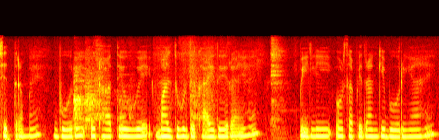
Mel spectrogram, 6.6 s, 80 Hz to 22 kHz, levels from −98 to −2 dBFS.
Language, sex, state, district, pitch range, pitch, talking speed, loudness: Hindi, female, Bihar, Lakhisarai, 195-210 Hz, 195 Hz, 165 wpm, -16 LUFS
